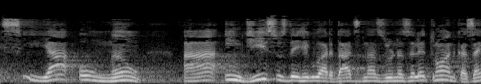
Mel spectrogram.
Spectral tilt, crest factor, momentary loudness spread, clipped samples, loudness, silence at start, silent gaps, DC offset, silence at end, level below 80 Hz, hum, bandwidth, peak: -5 dB/octave; 14 dB; 5 LU; under 0.1%; -19 LUFS; 0 s; none; under 0.1%; 0 s; -56 dBFS; none; 10.5 kHz; -4 dBFS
